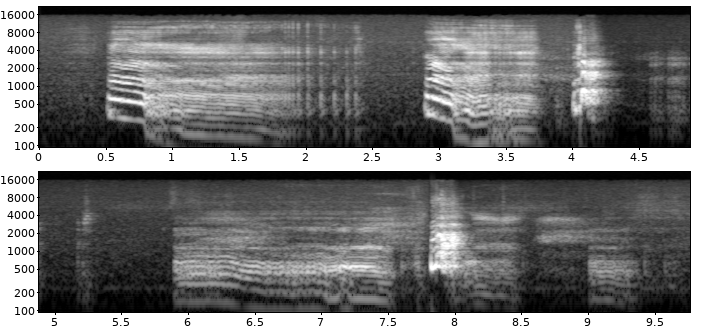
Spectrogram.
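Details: Female pet Saint Bernard lying on a couch, crying for attention and trying to get petted, sounding much like a baby: long drawn-out whining moans with falling pitch, two extended cries, then shorter broken whimpers and a brief high yelp.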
